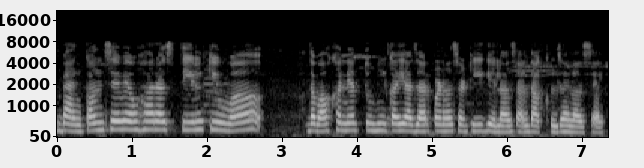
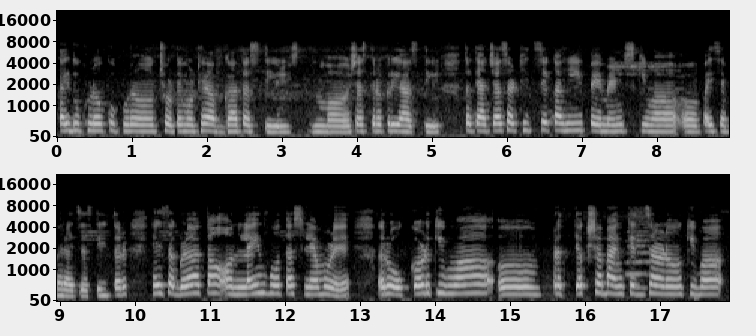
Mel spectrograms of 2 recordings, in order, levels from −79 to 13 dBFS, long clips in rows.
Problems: constant background noise, background conversations at intervals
